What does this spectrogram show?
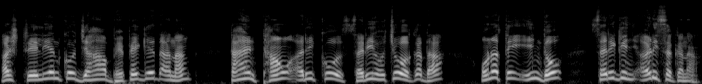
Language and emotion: Santali, angry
